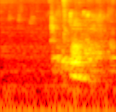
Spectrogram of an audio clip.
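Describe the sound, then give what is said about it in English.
A brief burst of cold water splashed into a person's face, starting quietly and swelling into a broad wet rush over about half a second before tapering off, moderately loud. “Splash into my face.”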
